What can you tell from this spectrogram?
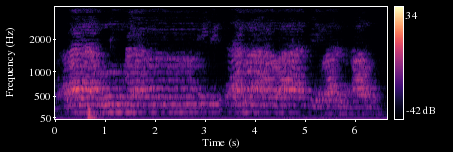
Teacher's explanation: mad silah hanya dibaca dengan dua harokat karena yang terletak setelahnya adalah huruf mim yang tidak mewajibkan dia ya lebih dari dua harokat.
